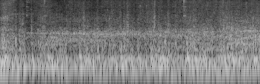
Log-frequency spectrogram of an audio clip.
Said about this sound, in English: Freaking Nazgul over there riding some horses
